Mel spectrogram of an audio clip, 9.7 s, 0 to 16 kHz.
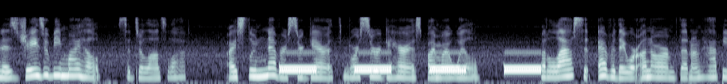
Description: Telephone call progress tone (North American plan), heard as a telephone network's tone, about 480, 620 Hz, 0.5 s on and 0.5 s off, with speech in English. Busy tone.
